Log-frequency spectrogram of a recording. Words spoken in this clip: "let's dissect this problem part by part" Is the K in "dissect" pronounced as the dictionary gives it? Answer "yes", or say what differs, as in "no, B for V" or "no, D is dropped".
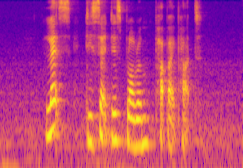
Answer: no, K is dropped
